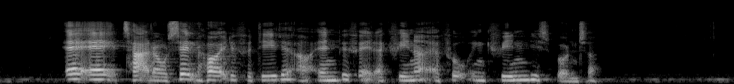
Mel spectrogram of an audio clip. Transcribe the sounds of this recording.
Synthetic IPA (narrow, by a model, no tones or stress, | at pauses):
æɛ̰ːt͡sʰɑ̰̈ːd̥ɒʊsel̰ɦɒ̽ɪ̰d̥əfɒ̽d̥eɾəʔɒ̽ʔænb̥e̝fɛ̰ːlɐkʰʋe̝nɐæfɔ̰̽ːe̝nkʰʋe̝nəlisb̥ɒ̽nsɐ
